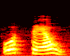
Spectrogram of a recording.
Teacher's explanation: tenho apenas quatro fonemas porque eu não pronuncio a letra h ela não eu não escuto a letra h ela não é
